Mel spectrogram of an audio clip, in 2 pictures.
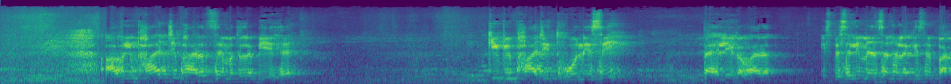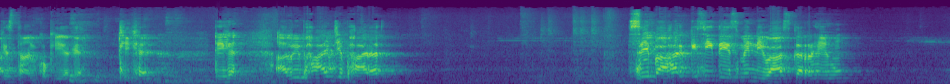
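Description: A young man speaks with animation through a close microphone.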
